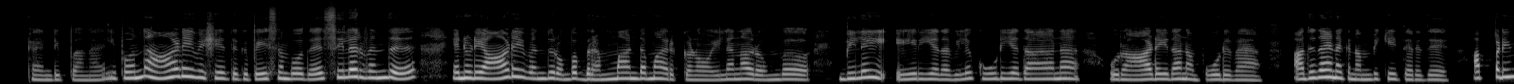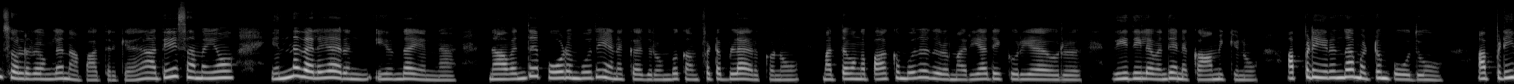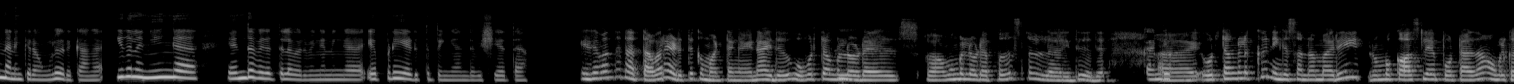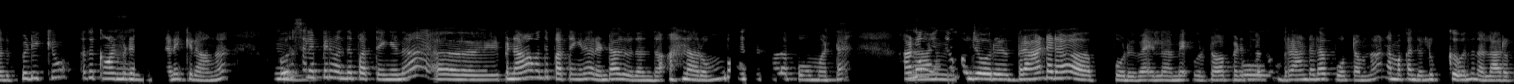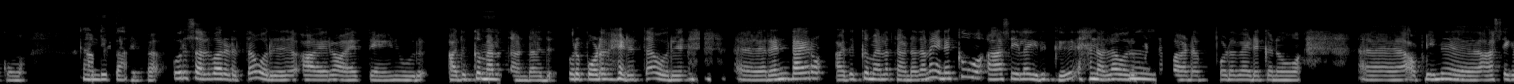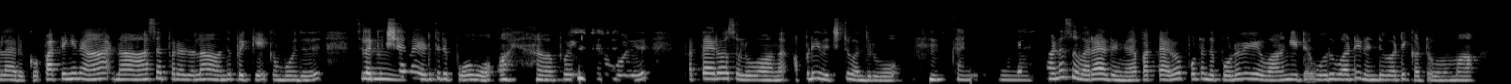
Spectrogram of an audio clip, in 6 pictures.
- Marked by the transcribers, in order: in English: "கம்ஃபர்டபுளா"; in English: "பர்ஸ்னல்"; in English: "காஸ்ட்லியா"; in English: "கான்ஃபிடென்ட்"; laugh; other noise; chuckle; in English: "பிராண்டடா"; in English: "பிராண்டடா"; in English: "லுக்"; laughing while speaking: "ஒரு புடவை எடுத்தா? ஒரு"; laugh; laughing while speaking: "சைலா இருக்கு நல்லா ஒரு"; in English: "பிக்சர்"; laughing while speaking: "எடுத்துகிட்டு போவோம்"; laugh; chuckle
- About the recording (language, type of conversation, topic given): Tamil, podcast, உங்கள் ஆடைகள் உங்கள் தன்னம்பிக்கையை எப்படிப் பாதிக்கிறது என்று நீங்கள் நினைக்கிறீர்களா?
